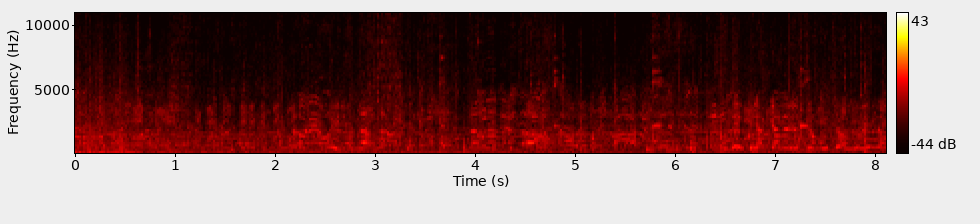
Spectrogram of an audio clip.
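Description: A crowd of men and women shout and cry out nearby.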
